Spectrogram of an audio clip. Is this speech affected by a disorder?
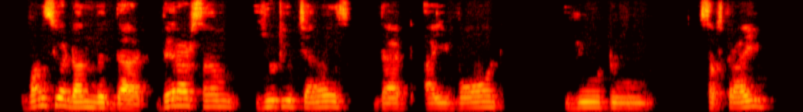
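No.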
